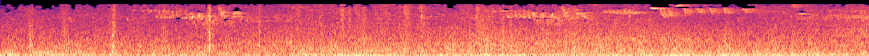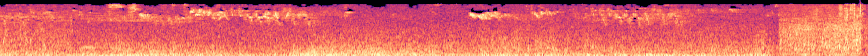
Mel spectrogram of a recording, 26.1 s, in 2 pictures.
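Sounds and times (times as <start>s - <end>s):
birds chirping: 0.0s - 26.0s
steady rushing background noise: 0.0s - 26.0s.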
